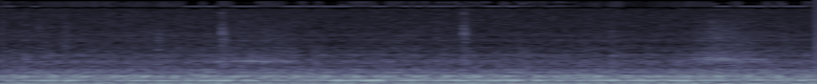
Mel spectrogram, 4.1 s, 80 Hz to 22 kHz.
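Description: A 2012 Range Rover Evoque creeps forward slowly during self-parking, its engine a low, steady idle rumble inside the cabin, quiet and unchanging, without any speech.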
